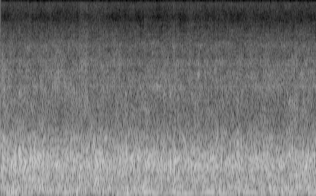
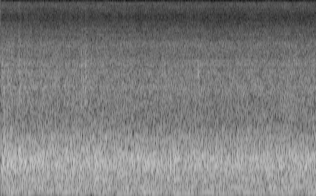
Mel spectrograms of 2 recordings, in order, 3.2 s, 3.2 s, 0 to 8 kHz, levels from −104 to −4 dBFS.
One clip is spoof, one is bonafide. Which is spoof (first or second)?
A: first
